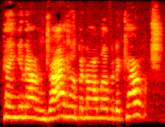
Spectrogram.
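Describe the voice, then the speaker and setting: A brash, bossy vigilante, played by a woman at a table read, talking in blunt street slang. Her voice is on the high side, over faint noise. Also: steady tone, quick pace, a bit bright. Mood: challenging.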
